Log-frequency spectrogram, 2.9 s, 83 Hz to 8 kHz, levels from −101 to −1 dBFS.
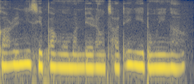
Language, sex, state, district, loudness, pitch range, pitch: Garo, female, Meghalaya, North Garo Hills, -12 LUFS, 205-230 Hz, 210 Hz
